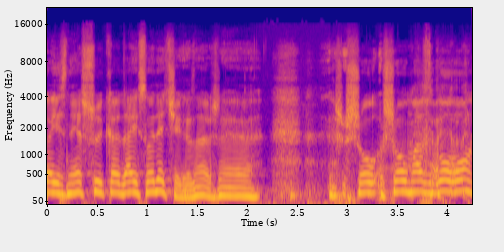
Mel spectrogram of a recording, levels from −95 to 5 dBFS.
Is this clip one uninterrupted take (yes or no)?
yes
